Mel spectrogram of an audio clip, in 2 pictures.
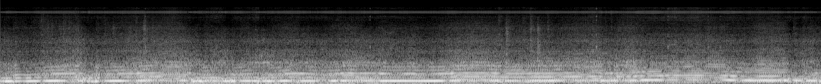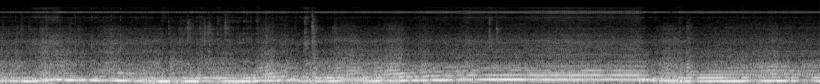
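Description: Rallycross car's engine at racing speed, heard from inside the cockpit. Its pitch climbs and drops again and again as it is driven around the circuit.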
